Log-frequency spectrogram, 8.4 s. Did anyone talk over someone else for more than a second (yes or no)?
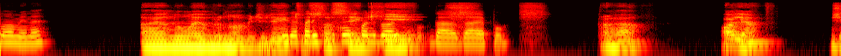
yes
